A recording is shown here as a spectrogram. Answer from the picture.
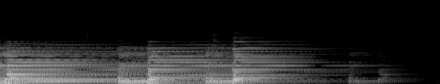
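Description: Outro music on piano: a few struck chords that then ring out and fade away to silence near the end.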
